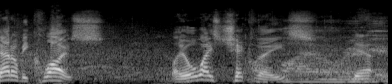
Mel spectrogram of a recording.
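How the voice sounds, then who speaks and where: Crowd noise fills the background as a man speaks. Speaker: cricket commentator. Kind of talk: live ball-by-ball cricket commentary. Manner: brisk, measured play-by-play delivery.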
